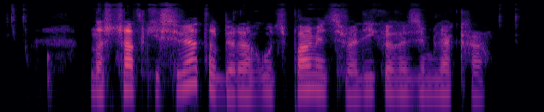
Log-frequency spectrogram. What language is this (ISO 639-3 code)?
bel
